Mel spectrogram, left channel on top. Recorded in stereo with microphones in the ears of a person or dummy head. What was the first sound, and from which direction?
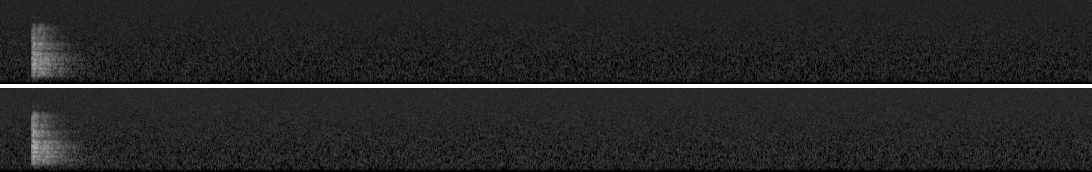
A clap, 20° right (ahead or behind).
